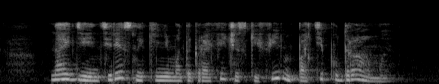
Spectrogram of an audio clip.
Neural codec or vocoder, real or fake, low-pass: none; real; 7.2 kHz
